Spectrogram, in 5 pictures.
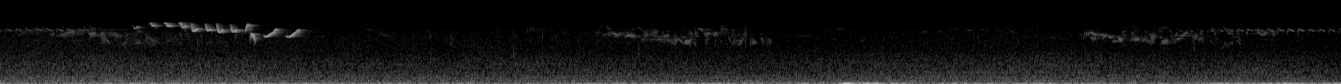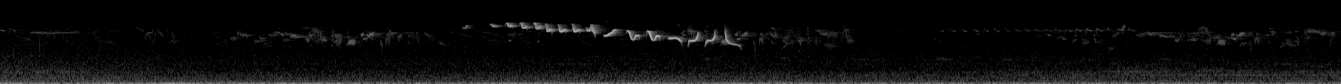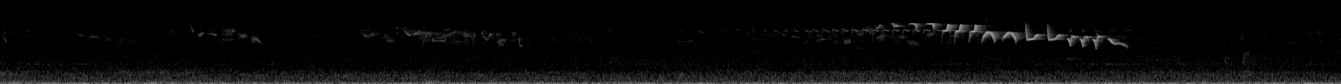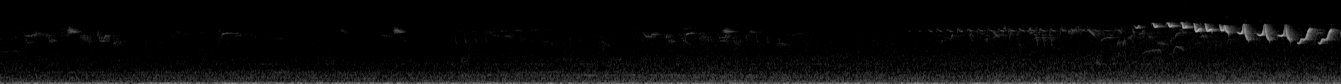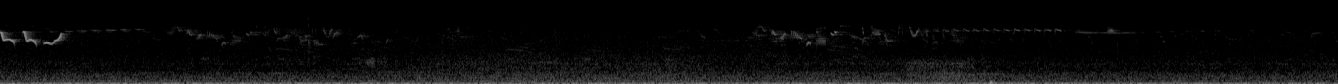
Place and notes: Green Ln, Malton, UK - willow warbler song soundscape ... wld 2019 ...
Willow warbler song soundscape ... SASS on tripod ... bird song ... calls ... from ... whitethroat ... crow ... yellowhammer ... wood pigeon ... chaffinch ... robin ... background noise ...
